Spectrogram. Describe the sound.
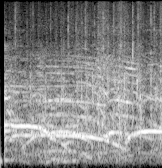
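A show audience erupts into steady, loud applause for the idea of bringing back the feature act, mixed with cheering and shouting voices, a dense wash of clapping that holds for a couple of seconds.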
